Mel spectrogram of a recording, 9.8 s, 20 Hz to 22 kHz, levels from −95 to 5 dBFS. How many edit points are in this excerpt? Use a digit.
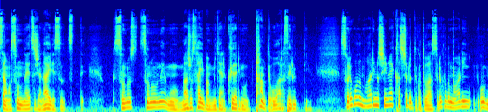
0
